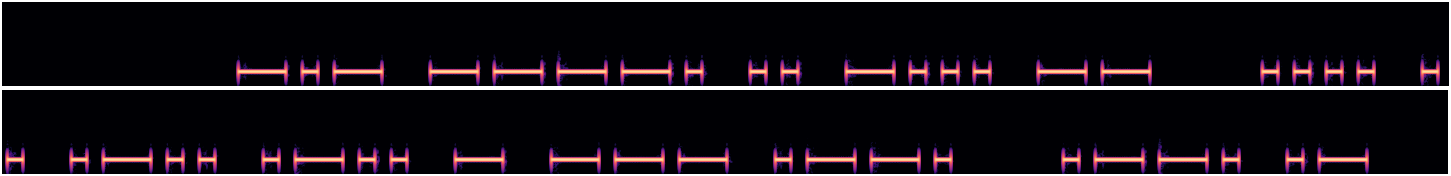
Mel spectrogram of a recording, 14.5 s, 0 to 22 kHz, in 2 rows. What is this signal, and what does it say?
Morse code, heard as a keyed tone, about 15 wpm, 700 Hz. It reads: K9IBM HILLTOP PA
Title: K1USN SST QSO Practice - 15wpm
